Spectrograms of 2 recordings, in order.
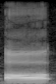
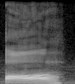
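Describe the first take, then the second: First: The vowel stays steady throughout. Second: The vowel glides upward partway through. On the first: "we don't have ah" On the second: "You can hear it goes up, ah. The mouth changes position over the course of it"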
